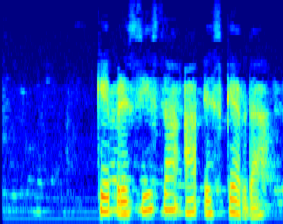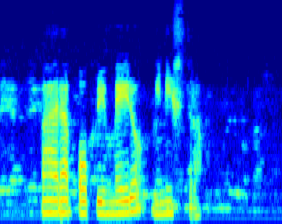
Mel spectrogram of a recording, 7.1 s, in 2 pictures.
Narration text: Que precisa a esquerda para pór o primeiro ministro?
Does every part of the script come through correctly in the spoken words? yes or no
no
